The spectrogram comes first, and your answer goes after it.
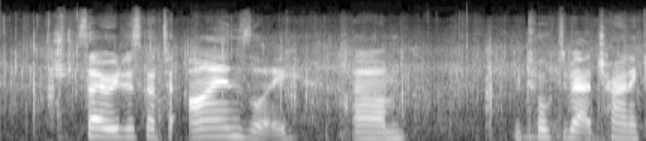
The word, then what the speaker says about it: Einsleigh: Is that how you pronounce it? Yes, Einsleigh. So we just got to Einsleigh.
